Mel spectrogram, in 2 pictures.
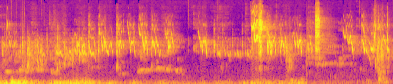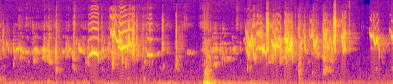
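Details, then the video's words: Budgie chirping and squawking in uneven bursts of buzzy, scratchy notes with short gaps, one loud sharp squeak early and a low rumble fading out partway through. "Australian beautiful birds sound 😍 budgie chirping sound 🥰"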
